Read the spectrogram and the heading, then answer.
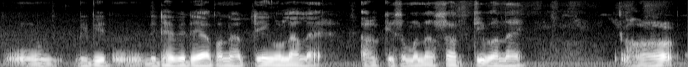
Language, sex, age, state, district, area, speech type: Assamese, male, 60+, Assam, Tinsukia, rural, spontaneous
